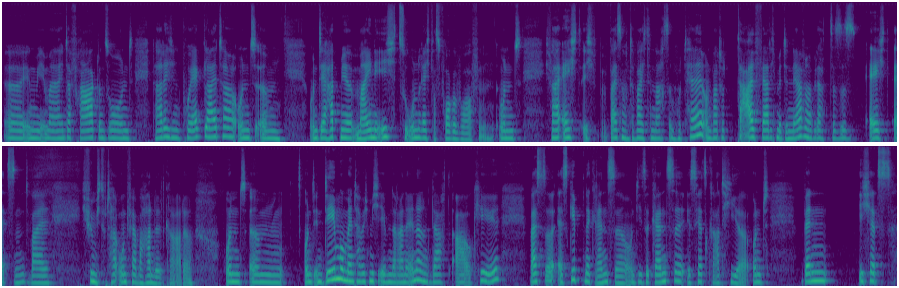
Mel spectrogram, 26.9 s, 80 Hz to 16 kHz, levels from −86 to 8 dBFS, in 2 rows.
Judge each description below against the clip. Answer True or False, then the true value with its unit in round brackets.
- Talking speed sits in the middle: False (205 wpm)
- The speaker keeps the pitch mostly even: True (1.8 semitones)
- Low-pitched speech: False (195 Hz)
